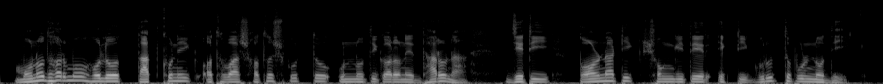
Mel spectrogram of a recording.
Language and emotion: Bengali, neutral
